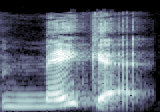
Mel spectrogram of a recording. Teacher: In fluent speech, the T in it is pronounced like a glottle T. It sounds like the stopping of air in the throat. It's not a deletion.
